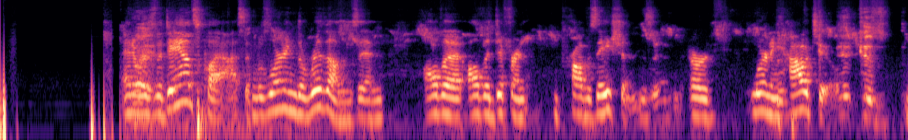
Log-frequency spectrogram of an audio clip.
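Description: A young woman talks calmly into a nearby microphone.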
